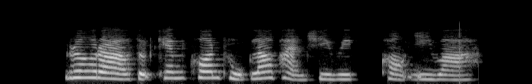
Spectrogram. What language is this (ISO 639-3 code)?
tha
